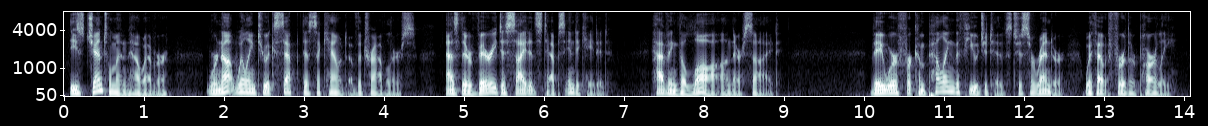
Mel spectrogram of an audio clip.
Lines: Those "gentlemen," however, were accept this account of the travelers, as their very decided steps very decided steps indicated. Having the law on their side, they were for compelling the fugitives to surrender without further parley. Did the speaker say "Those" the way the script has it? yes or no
no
